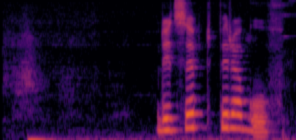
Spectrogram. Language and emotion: Russian, neutral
